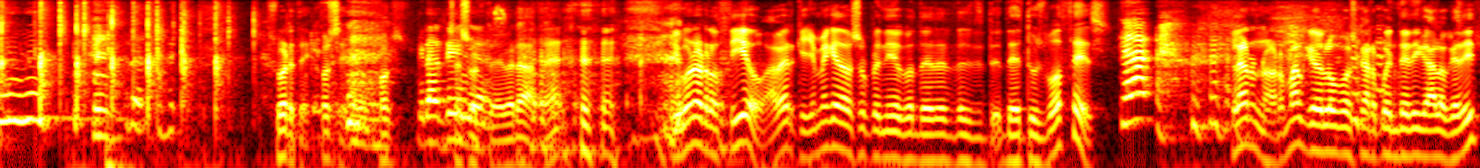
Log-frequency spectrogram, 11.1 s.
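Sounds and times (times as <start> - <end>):
audience applause: 0.0 - 5.6
laughter: 0.0 - 6.2, 8.4 - 11.0
speech: 0.7 - 1.4, 2.1 - 11.0.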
